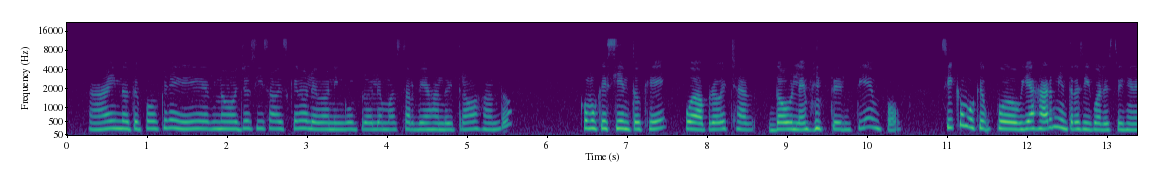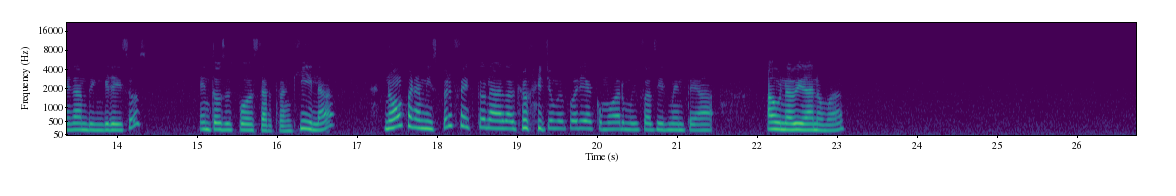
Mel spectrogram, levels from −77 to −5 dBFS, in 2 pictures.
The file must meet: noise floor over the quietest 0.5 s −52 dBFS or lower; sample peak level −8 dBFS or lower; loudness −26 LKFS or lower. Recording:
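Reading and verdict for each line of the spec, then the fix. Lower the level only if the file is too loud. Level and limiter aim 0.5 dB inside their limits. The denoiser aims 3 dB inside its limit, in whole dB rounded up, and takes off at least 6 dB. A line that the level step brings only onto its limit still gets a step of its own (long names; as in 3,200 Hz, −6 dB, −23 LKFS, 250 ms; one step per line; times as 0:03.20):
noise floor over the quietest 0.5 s −62 dBFS: in spec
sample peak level −15.0 dBFS: in spec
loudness −32.0 LKFS: in spec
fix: no processing needed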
